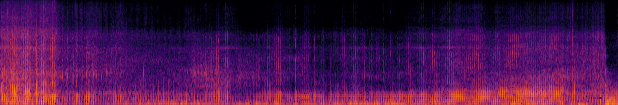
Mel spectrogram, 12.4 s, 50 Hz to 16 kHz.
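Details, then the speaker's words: Street go-kart with Predator 212 engine, muffler, homemade throttle linkage working the throttle butterfly, first run: single-cylinder revs unevenly, surging and stumbling instead of pulling clean; running rough, cause not confirmed. "definitely not right. But if it was right, you can tell it would it'd be mean."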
